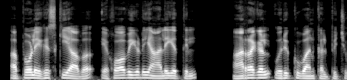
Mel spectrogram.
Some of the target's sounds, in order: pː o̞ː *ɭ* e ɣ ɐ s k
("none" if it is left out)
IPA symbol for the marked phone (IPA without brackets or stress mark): ɭ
